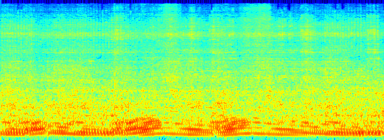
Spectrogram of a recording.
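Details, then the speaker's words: Hero Honda CD Deluxe bike after engine repair that fixed a previous rattling "jhar-jhar" noise: picks up cleanly and drops back smoothly on each blip, no rattle or knock; normal revving. "पूरा rest ले पा रहा है और कोई भी problem नहीं है। इंजन का भी कोई साउंड नहीं है गाड़ी में।"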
